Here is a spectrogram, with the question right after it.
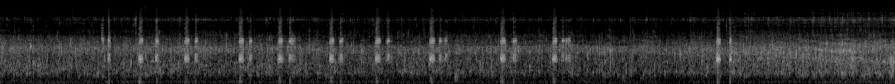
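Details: Rainy-season chorus of frogs in a rice field: short, bright croaks in loose runs about every half second, with overlapping callers and a constant hissing background.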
